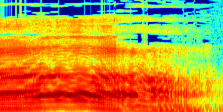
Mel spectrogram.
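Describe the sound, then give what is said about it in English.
A man imitates a heavy groan like someone lifting something heavy: one long, loud, voiced 'ugh' whose pitch sinks and fades toward the end. “My daddy was a great groaner. He sometimes would lift something that was heavy and he'd say,”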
